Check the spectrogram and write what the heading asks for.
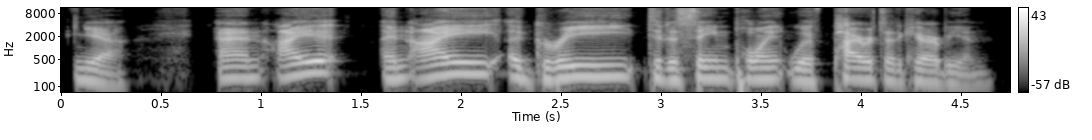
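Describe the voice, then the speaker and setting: His voice is a little high and a bit bright, moving at normal speed, recorded in the studio with no room sound. He's a young podcast co-host whose casual chat rambles, stays blunt, and includes casual swearing.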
